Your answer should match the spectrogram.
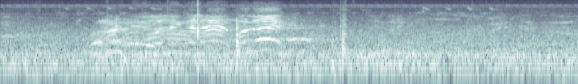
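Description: Players' raised voices calling out on a cricket field for about a second and a half, with a short sharp click among them, over steady open-air background noise.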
